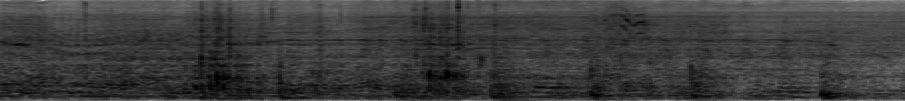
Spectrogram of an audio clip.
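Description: Remote-controlled scale model tractor with a rotary tiller attachment working soil: a steady small-motor whir with a few sharp clicks.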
